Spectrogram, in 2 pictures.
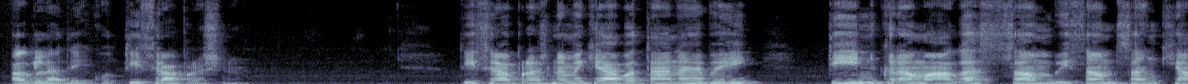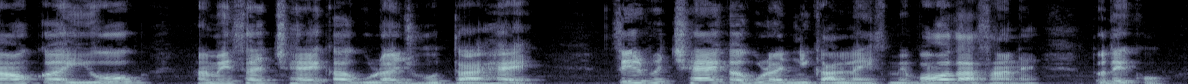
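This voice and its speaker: A male maths teacher works through exam problems step by step, keeping his tone bright and sharp. He poses quick questions and answers them himself, checking in with a repeated "okay?". The voice is recorded close to the mic. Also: sits high.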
